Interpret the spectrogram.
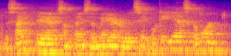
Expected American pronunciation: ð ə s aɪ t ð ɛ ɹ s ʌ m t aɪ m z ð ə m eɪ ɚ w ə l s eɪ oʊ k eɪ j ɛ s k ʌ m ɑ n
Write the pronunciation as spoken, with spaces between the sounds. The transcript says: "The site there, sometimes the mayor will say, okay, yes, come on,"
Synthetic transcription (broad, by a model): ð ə s aɪ t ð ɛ ɹ s ʌ m t aɪ m z ð ə m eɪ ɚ w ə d s eɪ oʊ k eɪ j ɛ s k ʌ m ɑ n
